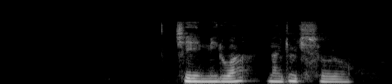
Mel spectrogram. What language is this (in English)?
Ganda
